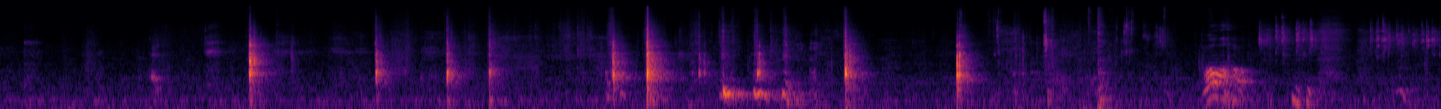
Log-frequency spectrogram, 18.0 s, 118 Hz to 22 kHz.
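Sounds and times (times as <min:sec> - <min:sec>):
dice clattering on table: 0:15.7 - 0:18.0.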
